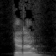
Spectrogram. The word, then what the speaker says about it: Gadot: I'm not sure how to pronounce the last name. – That's right. – That's right. – Gadot. Mm-hmm.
